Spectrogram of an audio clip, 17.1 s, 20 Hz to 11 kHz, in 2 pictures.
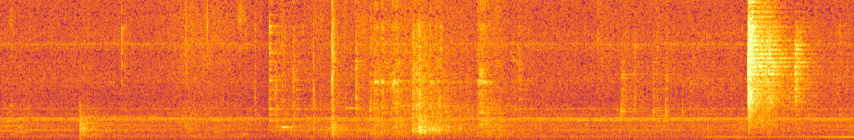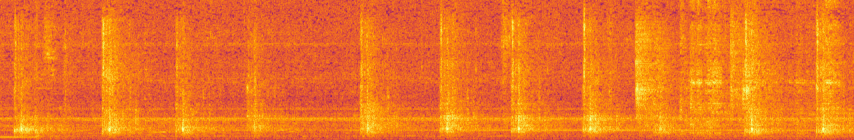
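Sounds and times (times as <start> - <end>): steady machine hum: 0.0 - 17.0
metallic clanks and knocks: 7.5 - 8.8.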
